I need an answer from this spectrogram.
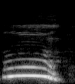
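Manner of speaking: high strained hum from brain freeze; squeezed high mm of pain. Real, not acted. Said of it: "I'm getting a brain freeze".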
